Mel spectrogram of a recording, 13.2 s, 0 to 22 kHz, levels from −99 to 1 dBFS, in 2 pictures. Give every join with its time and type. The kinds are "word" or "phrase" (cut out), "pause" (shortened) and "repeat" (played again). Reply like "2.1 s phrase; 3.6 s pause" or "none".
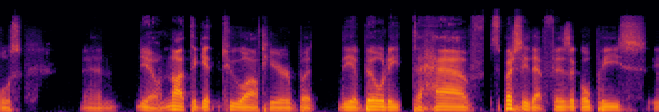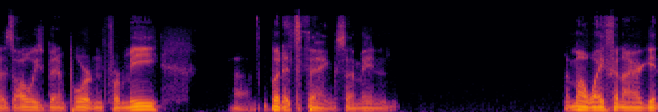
1.3 s pause; 2.2 s word; 2.6 s word; 3.2 s word; 4.0 s word; 4.8 s pause; 6.6 s word; 9.1 s pause; 9.6 s phrase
